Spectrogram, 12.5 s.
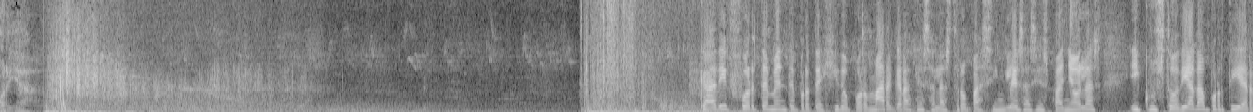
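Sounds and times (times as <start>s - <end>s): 
heavy cannon fire bombarding a city: 0.4s - 9.5s
speech: 7.0s - 12.5s.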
